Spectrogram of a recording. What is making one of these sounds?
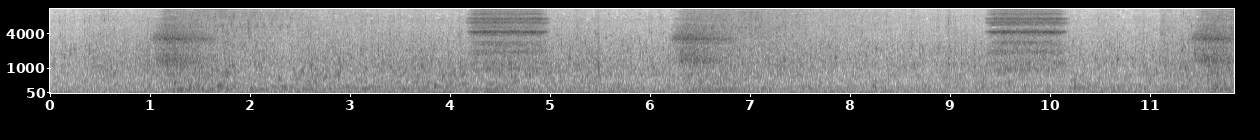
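Air bubbles gurgle as a diver breathes out.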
